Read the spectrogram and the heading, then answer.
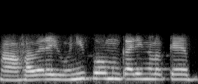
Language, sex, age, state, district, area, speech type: Malayalam, female, 18-30, Kerala, Wayanad, rural, conversation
